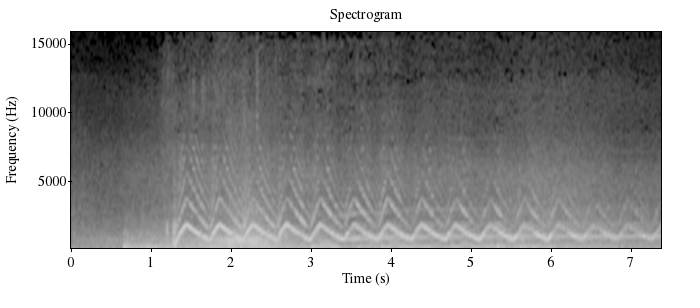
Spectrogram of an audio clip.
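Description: An ambulance siren wails loudly and close by in a rapid, rising-and-falling yelp that repeats steadily, with the rumble of an engine and road traffic underneath and no voices.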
